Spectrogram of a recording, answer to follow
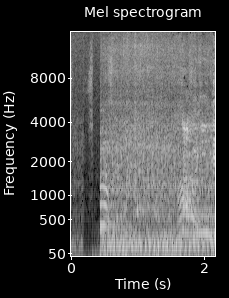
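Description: Small sappa boat's outboard motor running steadily at low speed. It comes in suddenly about half a second in, after a brief near-silent gap, with a voice faintly over it.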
